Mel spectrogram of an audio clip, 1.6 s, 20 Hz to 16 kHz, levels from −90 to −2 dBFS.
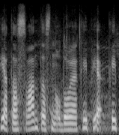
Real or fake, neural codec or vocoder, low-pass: real; none; 14.4 kHz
